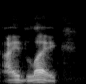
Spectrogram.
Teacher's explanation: it's actually kind of more of like a flatter dental type d without touching the teeth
